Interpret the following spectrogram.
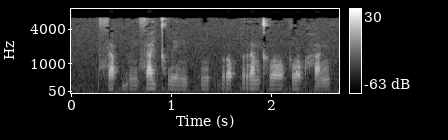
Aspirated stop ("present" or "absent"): present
